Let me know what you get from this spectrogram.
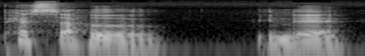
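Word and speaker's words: פסח: 히브리어로 패사흐인데 영어하고 발음이 좀 비슷하죠. 패스오버하고 패사흐하고 비슷합니다.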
